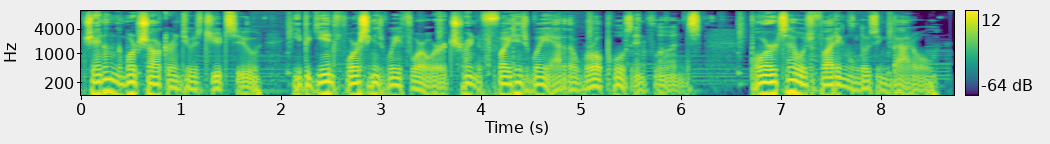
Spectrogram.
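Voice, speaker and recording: A man's voice: rumbling low, creaky, mellow. A man reading an adventure story as a dramatic scripted narration. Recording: background music under the voice. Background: music.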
